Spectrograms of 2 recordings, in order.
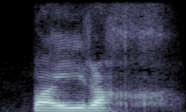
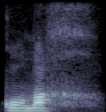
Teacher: sonda gələn q x kimi tələffüz olunur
